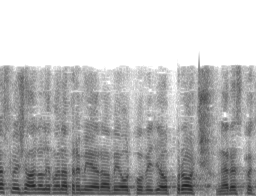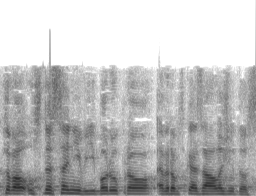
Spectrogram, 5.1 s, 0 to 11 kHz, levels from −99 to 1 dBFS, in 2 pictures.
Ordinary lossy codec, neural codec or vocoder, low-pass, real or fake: AAC, 32 kbps; codec, 16 kHz, 2 kbps, X-Codec, WavLM features, trained on Multilingual LibriSpeech; 7.2 kHz; fake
